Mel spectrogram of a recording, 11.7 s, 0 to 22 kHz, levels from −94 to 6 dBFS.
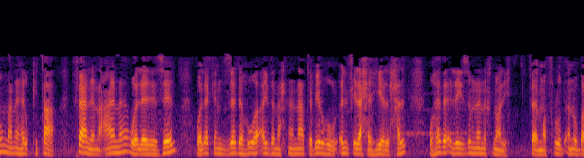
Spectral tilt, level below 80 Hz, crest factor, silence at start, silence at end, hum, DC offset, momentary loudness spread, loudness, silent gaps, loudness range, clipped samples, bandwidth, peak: -9 dB/octave; -60 dBFS; 22 dB; 0 s; 0 s; none; under 0.1%; 9 LU; -23 LUFS; none; 4 LU; under 0.1%; 5.4 kHz; -2 dBFS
